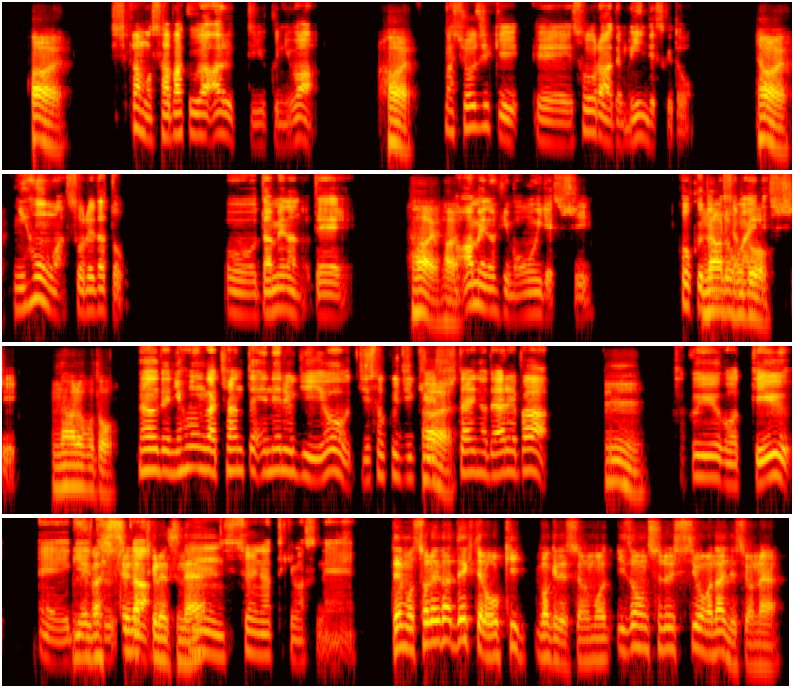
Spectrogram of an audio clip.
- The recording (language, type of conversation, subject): Japanese, unstructured, 宇宙についてどう思いますか？
- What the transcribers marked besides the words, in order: none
